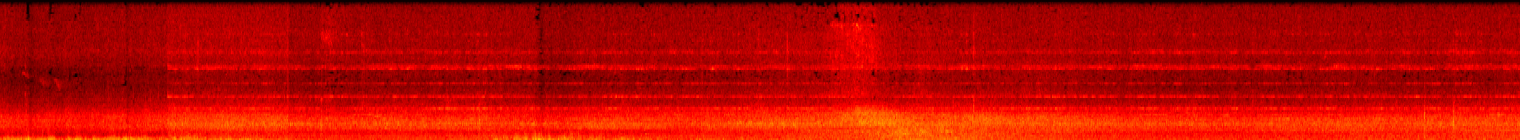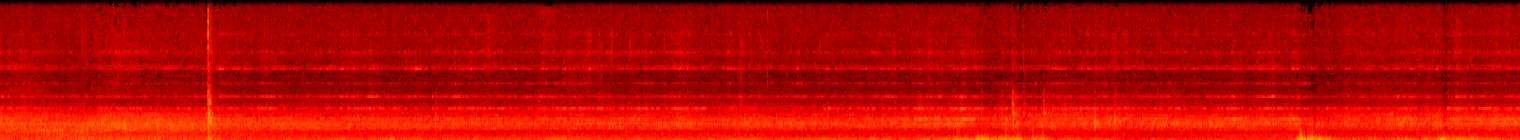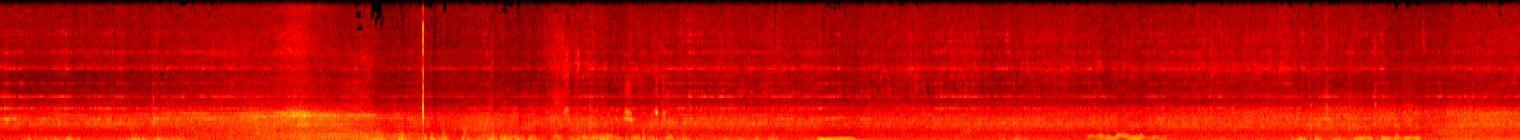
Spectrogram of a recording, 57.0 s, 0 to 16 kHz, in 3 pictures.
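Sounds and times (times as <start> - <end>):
crane engine running: 0.0 - 57.0
wind buffeting microphone: 0.0 - 57.0.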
